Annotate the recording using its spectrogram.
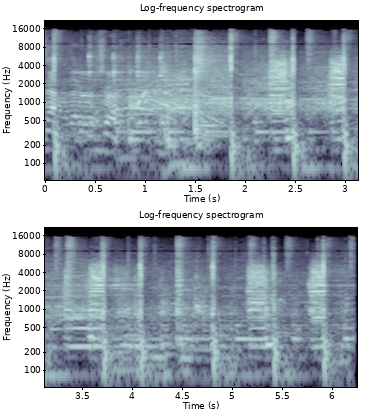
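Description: Live rock band playing a steady groove through a loud PA: a drum kit beat at about two hits a second under electric guitar and bass.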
